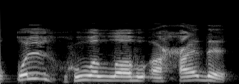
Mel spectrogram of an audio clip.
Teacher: قل یہ لام قلقلہ نہیں ہے، لام ساکن ہے، تو لام قلقلہ نہیں ہے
